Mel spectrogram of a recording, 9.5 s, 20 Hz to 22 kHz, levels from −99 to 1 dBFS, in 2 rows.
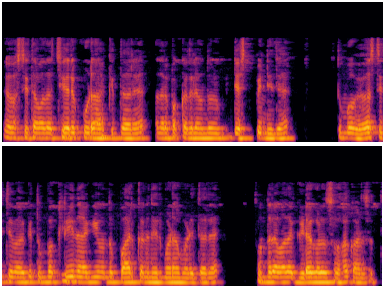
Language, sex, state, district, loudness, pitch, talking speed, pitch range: Kannada, male, Karnataka, Mysore, -20 LUFS, 140 Hz, 155 wpm, 135-145 Hz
